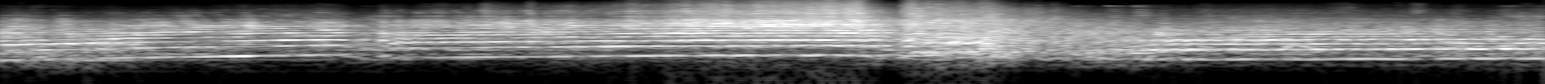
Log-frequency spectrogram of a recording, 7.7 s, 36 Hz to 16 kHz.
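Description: Ferrari 550 Maranello GT race car's V12 accelerating past, its pitch climbing through the gears with upshifts about two seconds in and again near five seconds. It is loudest as the car passes closest, near the middle.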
